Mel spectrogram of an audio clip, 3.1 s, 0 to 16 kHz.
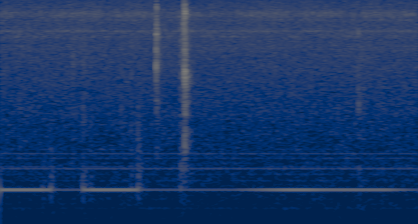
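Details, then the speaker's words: NAD 3150 integrated amplifier on bench with test tone: tone cuts out abruptly and returns; right channel dropping out, suspected from flux-contaminated open trim pots losing contact. "I lost a channel lost my rate Channel"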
